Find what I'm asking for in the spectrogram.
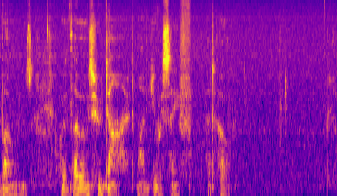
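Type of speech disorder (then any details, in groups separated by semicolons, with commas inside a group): Bulbar dysarthria; progressive bulbar palsy (MND)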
